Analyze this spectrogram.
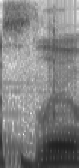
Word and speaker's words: slough: You're right on one in one pronunciation just not uh slew when talking about the watershed but slough when you're talking about like shedding skin or something.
